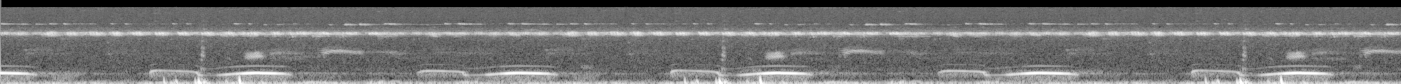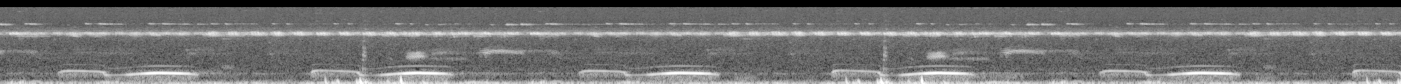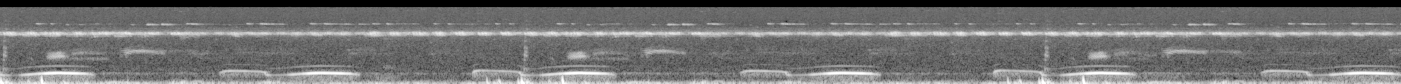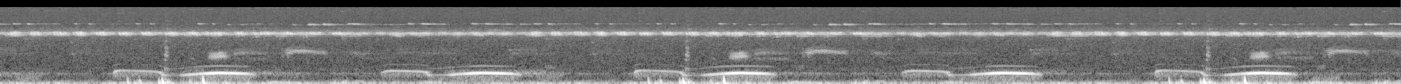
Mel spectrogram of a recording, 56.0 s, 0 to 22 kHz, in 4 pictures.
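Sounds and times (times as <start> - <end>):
dove cooing: 0.0 - 0.7, 1.5 - 3.4, 4.2 - 5.9, 6.7 - 8.7, 9.4 - 11.0, 11.9 - 13.9, 14.6 - 16.1, 17.1 - 19.1, 19.8 - 21.3, 22.3 - 24.3, 25.0 - 26.5, 27.5 - 29.5, 30.2 - 31.7, 32.7 - 34.6, 35.4 - 36.9, 37.9 - 39.9, 40.6 - 42.4, 43.2 - 45.1, 45.8 - 47.6, 48.4 - 50.3, 51.0 - 52.6, 53.6 - 55.5
high insect chorus: 0.0 - 56.0.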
